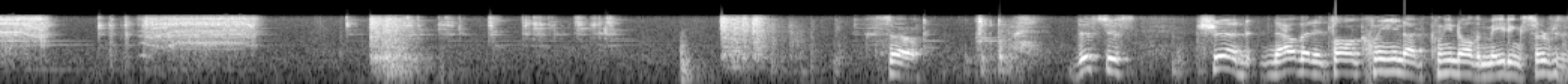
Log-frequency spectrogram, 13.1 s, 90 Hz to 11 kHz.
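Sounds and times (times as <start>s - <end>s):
cordless drill spinning bolts: 0.0s - 2.2s.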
